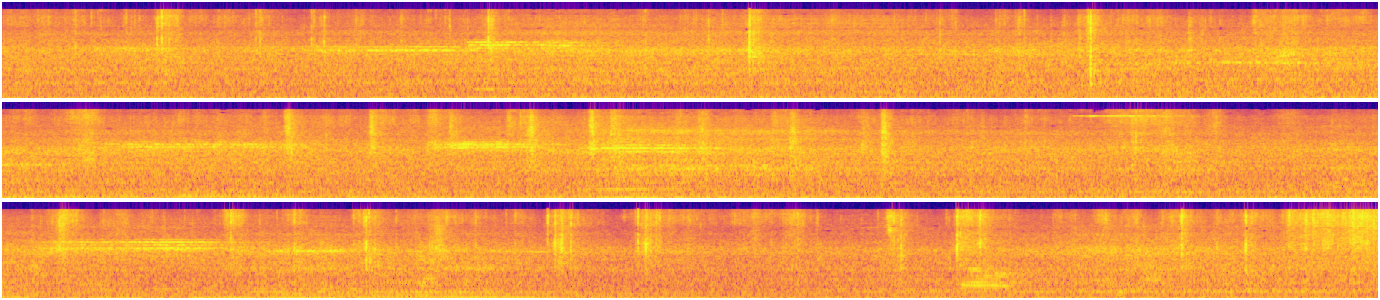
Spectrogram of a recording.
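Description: Clear plastic stretch wrap crinkling and tearing in many short crackles as it is pulled off a new walking tractor, over a steady low rumble.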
